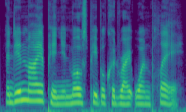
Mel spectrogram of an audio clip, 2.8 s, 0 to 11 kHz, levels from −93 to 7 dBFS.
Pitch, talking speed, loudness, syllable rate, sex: 190 Hz, 215 wpm, -18 LUFS, 5.9 syllables/s, female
